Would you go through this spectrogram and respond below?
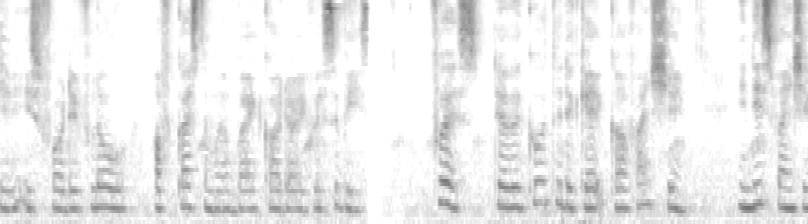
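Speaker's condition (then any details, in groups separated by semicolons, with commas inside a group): No condition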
